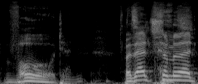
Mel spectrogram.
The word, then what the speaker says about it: Woden: Except it's pronounced Voden. Oh. Uhhuh. Yeah. But in the German way, Voden.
